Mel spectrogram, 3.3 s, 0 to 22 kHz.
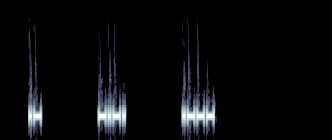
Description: Morse code, heard as a keyed tone, about 47 wpm, spaced as for 13 wpm, 700 Hz. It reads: ACJ
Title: USA Call Signs - 6 Characters - 8x Character Spacing - 50wpm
